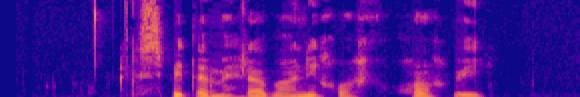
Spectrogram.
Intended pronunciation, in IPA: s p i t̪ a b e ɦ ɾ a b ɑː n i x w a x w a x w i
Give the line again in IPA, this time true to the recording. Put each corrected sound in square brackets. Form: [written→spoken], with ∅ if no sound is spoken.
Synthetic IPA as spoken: s p i t̪ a [b→m] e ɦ ɾ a b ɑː n i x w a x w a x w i

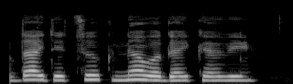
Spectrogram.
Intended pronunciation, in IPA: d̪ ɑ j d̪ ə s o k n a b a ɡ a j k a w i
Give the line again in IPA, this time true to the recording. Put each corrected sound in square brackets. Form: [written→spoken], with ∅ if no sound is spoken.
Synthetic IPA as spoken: d̪ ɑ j d̪ ə [s→t͡s] o k n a [b→w] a ɡ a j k a w i

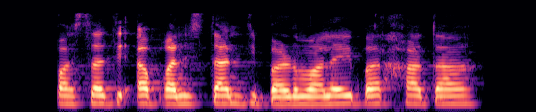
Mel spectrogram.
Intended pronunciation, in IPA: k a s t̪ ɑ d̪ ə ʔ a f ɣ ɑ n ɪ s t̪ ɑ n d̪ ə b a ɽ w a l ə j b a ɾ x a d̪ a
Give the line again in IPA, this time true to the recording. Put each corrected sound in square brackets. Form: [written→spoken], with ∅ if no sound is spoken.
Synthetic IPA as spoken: [k→p] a s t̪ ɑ d̪ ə ʔ a f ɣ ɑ n ɪ s t̪ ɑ n d̪ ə b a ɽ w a l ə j b a ɾ x a d̪ a

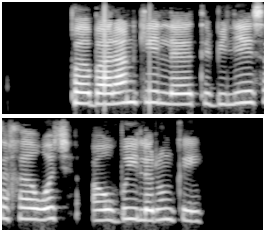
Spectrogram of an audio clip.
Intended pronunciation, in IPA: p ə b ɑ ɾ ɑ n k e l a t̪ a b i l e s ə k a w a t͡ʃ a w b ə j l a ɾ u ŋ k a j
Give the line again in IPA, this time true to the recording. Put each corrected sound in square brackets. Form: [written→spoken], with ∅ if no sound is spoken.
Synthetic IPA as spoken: p ə b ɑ ɾ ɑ n k e l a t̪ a b i l e s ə [k→x] a w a t͡ʃ a w b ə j l a ɾ u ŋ k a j

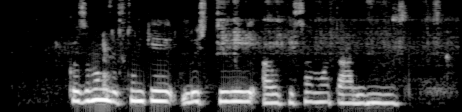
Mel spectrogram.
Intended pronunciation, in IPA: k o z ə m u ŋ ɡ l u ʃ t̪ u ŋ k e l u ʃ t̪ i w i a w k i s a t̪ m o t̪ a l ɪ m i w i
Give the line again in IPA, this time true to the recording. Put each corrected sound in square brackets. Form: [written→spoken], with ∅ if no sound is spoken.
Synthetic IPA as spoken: k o z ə m u ŋ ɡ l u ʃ t̪ u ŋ k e l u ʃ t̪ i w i a w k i s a [t̪→∅] m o t̪ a l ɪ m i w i

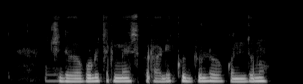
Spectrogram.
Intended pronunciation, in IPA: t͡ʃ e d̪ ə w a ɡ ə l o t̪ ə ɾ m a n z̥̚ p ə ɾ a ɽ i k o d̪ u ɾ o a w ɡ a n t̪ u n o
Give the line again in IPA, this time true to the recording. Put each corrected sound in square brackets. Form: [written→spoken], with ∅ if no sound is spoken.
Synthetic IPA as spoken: t͡ʃ e d̪ ə w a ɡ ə [l→ɽ] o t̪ ə ɾ m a n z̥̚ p ə ɾ a ɽ i k o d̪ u [ɾ→l] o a w ɡ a n [t̪→d̪] u n o

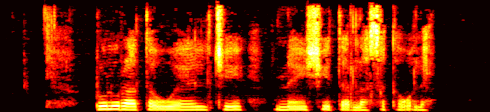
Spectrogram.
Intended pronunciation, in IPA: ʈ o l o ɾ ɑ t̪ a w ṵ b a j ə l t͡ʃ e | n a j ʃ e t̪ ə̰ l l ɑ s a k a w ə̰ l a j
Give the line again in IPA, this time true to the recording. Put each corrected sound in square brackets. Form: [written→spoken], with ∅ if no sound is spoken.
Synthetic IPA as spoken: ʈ o l o ɾ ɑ t̪ a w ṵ [b→w] a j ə l t͡ʃ e | n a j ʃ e t̪ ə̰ [l→ɾ] l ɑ s a k a w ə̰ l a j

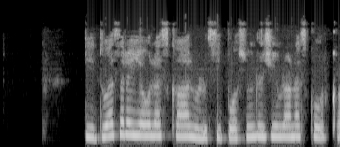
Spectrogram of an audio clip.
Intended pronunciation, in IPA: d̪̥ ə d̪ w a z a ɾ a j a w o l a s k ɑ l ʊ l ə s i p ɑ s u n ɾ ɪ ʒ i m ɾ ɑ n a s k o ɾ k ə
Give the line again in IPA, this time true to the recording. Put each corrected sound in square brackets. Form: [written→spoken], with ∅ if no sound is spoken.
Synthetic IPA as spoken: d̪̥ ə d̪ w a z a ɾ a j a w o l a s k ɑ l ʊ l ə s i p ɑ s u n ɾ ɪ ʒ i m ɾ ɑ n a s k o ɾ k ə

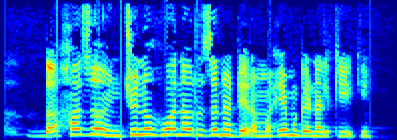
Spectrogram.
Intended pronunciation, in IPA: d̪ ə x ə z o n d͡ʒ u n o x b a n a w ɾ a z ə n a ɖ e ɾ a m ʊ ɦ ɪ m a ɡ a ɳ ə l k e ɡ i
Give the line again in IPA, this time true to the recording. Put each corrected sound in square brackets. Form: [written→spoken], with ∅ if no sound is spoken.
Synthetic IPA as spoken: d̪ ə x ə z o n d͡ʒ u n o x [b→w] a n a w ɾ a z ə n a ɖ e ɾ a m ʊ ɦ ɪ m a ɡ a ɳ ə l k e ɡ i

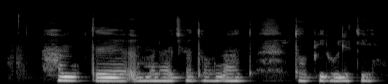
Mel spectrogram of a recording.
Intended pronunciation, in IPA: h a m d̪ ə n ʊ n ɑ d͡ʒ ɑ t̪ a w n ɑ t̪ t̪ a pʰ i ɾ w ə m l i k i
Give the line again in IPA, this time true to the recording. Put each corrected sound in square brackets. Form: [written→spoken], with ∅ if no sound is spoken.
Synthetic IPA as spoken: h a m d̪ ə [n→m] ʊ n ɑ d͡ʒ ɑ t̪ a w n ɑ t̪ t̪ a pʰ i ɾ w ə [m→∅] l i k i

